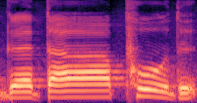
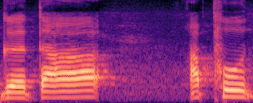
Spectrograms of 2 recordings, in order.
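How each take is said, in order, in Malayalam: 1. ഈ രണ്ട് വാക്കുകളും ഒന്നിച്ചു ചേർത്താണ് പറയുന്നത്. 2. ഈ രണ്ട് വാക്കുകളും വേറെ വേറെയായാണ് പറയുന്നത്.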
